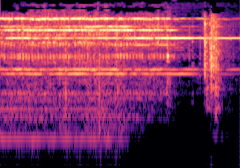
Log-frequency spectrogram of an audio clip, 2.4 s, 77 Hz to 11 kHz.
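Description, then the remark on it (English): A telephone on a night table rings at about 1 o'clock in the morning, insistently, in a continuous, shrill metallic trill, loud and steady for about two seconds before cutting off with a brief clatter. “Until about 1 o'clock in the morning when the telephone started having hysterics on my night table.”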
